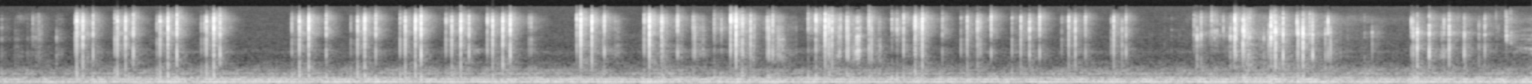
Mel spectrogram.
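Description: Long white nails tap and scratch the back of a rose-gold hard plastic phone case with a metal ring holder. Quick, bright, clicky taps come in rapid bursts over a steady low hum.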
